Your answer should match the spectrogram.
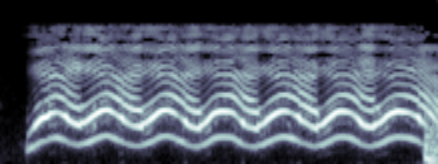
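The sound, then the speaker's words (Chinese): A child's voice loudly imitates a police siren, chanting syllables in a rapidly wavering pitch that rises and falls about six times in one sustained breath before cutting off. “我这是警车的叫声。”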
